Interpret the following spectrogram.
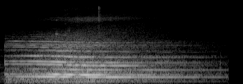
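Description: Short TV programme ident sting: several horn-like tones held together as one chord, sliding slightly down in pitch and fading.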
